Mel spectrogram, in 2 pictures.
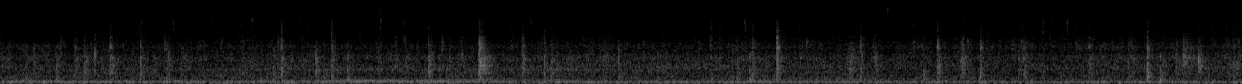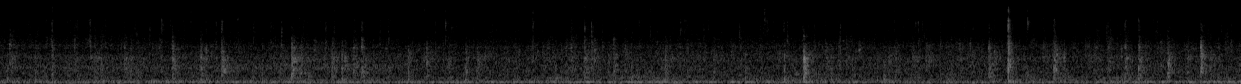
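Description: Steady rain falling during a thunderstorm, with a louder drop striking close by every few seconds and a low steady rumble underneath.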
